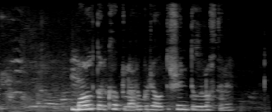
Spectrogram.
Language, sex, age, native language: Icelandic, female, 12, Icelandic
